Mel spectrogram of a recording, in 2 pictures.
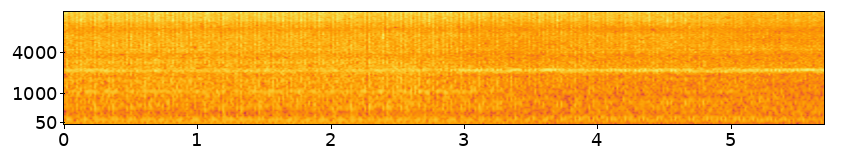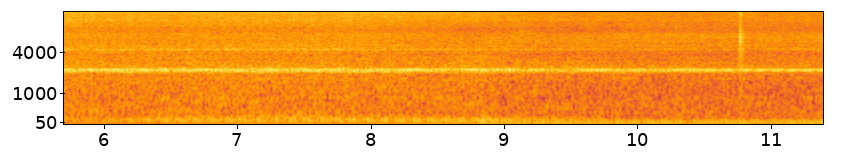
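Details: Mahindra Roxor diesel, first start after changing the fuel filter: it catches quickly and settles into a steady, even idle with a faint constant whine; runs clean, no misses or knocks. Normal diesel idle.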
